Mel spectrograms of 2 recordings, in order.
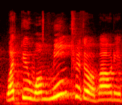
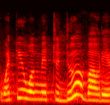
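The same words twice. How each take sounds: First: It sounds aggressive, with the stress shifted. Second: It sounds neutral, with stress on do. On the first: The speaker is confronting the listener. "굉장히 어그레시브하게 느껴진다고 합니다" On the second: The speaker is simply asking what the listener wants. "별 감정 없이 얘기할 때는 do를 강하게 읽으면 된다"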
